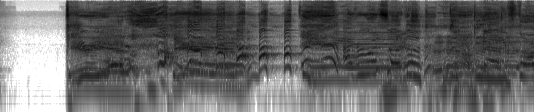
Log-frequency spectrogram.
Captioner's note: laughing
